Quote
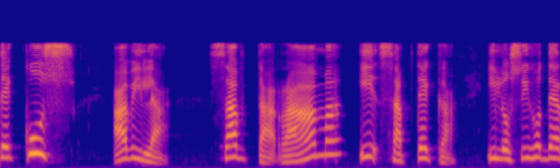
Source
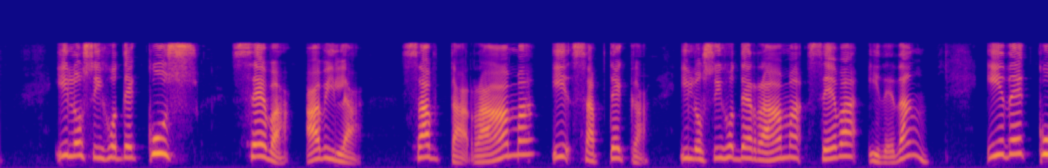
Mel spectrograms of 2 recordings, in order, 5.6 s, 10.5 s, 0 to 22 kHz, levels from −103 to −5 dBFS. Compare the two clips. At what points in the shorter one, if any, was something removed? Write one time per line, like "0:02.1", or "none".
0:01.0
